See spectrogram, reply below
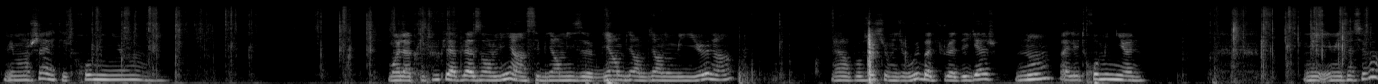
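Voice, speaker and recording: A tarot card reader, exhausted and short on sleep, gives a casual, chatty reading in a mid-range voice with fairly even intonation at normal speed. She's blunt and informal, swears mildly, leaves long pauses, and the background is noisy.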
